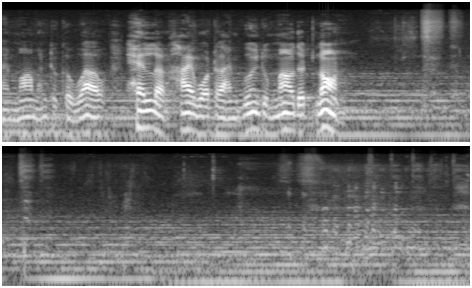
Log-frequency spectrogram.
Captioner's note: laughter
